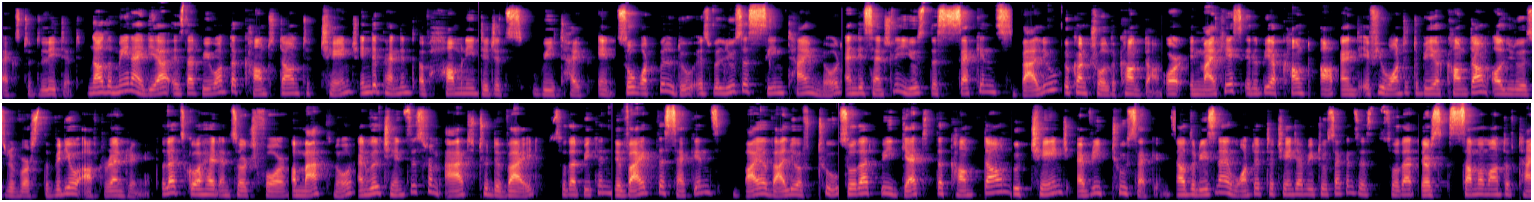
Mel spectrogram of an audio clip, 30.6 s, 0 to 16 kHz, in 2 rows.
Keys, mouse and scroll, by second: 0.7 middle click, 6.2 shift+a, 9.4-10.5 drag, 11.5 click, 11.9 middle click, 16.7 shift+a, 19.0-21.3 drag, 21.7-22.5 drag, 22.8 click, 23.8-24.5 drag.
